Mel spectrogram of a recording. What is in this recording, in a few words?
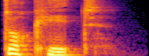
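"docket", British English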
